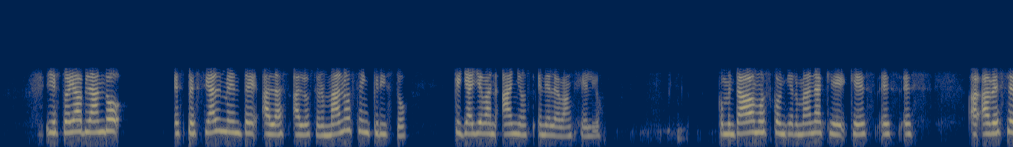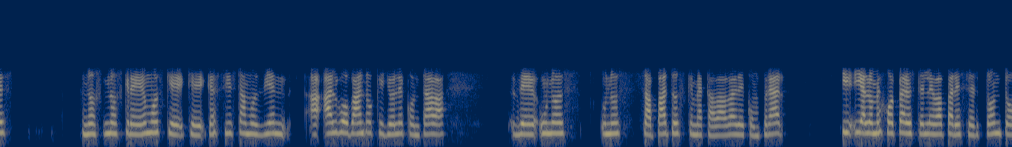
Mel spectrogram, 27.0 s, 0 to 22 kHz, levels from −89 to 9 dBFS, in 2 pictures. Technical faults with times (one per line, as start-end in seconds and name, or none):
0.00-27.01 G.729 codec
10.46-10.55 VoIP packet loss concealed by the speech codec
18.35-18.49 VoIP packet loss concealed by the speech codec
